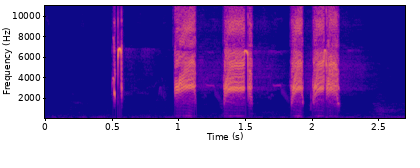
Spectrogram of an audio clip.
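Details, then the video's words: Black francolin (kala teetar) at Khushab giving its loud grating call: a short clipped opening note, then two long harsh rasping notes, then a quick pair of notes to close. The phrase runs about two seconds against a quiet background. "kala teeter ki awaz"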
